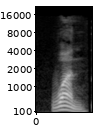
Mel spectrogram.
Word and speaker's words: one: Então não é one nem one, é one. O E é no final não é pronunciado, como a maioria das palavras em inglês, quando tem terminadas em E, é, você não pronuncia esse E. É. One. Você termina com a língua no céu da boca.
